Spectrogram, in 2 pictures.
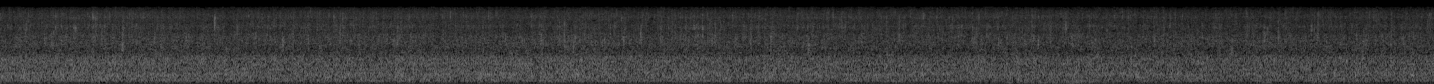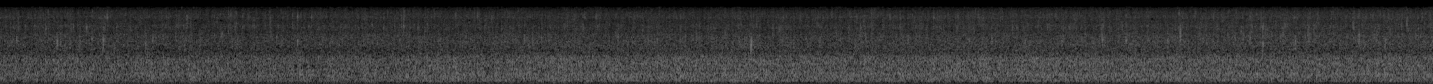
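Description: Steady rain falling in a forest: an even hiss of many drops that neither builds nor eases.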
